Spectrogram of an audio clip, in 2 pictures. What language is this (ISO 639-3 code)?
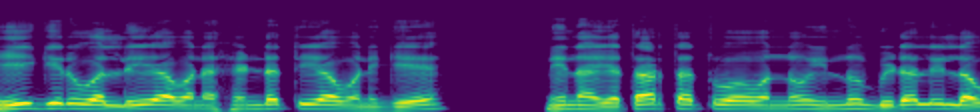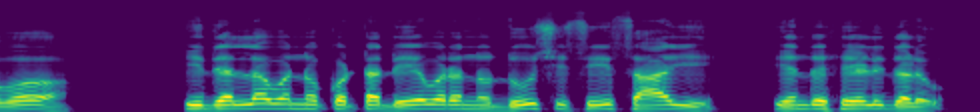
kan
